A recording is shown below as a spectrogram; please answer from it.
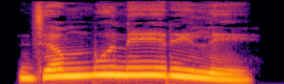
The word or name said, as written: ಜಂಬುನೇರಿಲು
